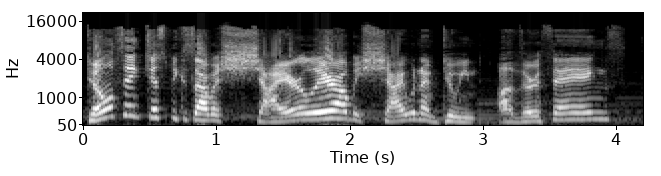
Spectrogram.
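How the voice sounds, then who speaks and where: A man voicing a bossy, eager teenage girl in a romance visual novel, pushy and excitable. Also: sits high, moderate pace, soft background music, exaggerated voice. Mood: defiant.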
